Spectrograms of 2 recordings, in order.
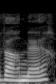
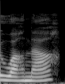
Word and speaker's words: Warner: du Ponant, et Monsieur Warner, gentilhomme anglais, lequel nos Français nommaient Monsieur Warnard pour faciliter la prononciation du W que notre langue ignore, ont en un même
